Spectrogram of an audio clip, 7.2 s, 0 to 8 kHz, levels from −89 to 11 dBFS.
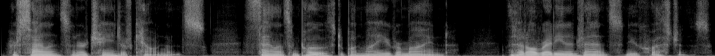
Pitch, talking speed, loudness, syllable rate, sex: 125 Hz, 170 wpm, -18 LUFS, 6.2 syllables/s, male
